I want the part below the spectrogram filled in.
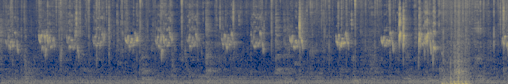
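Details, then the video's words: Happy pet budgerigars chirping steadily, short warbled notes repeated about every third of a second over a constant low hum, with a brief thump near the end. "Happy budgies chirping sound"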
